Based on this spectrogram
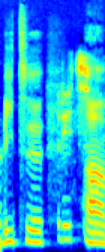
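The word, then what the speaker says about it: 立: And then tatsu, you would use this kanji, which tatsu means to stand, or sometimes it's pronounced like ri or ritsu.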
